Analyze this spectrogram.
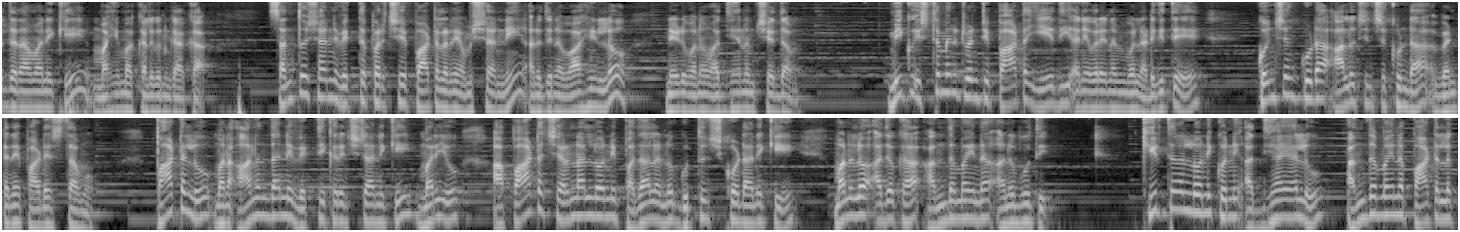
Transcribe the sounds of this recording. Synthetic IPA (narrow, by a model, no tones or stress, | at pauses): ɐd̪ːɐnaːmaːnikimɐɦimakɐluɡunɡaːkɐ̰ | sɐnt̪ɔːʂaːnːiʋjɐk̚t̪ɐpɐɾit͡ʃeːpaːʈɐlɐneːɐmʂaːnːiɐ̰nud̪inɐʋaːɦinilo̞ːne̞ːɽumɐnɐmɐd̪ʱjaːnɐmt͡ʃɛːd̪aːm | miːkuiʂʈɐmɐjnɐʈuʋɐɳʈipaːʈɐe̞ːd̪iɐnɛʋɐɾɐjnaːmimɐlnɐɽuɡit̪e̞ː | ko̞ɲt͡ʃemkuːɽaːʔa̰ːlo̞ːt͡ʃiɲt͡ʃɐkuɳɖaːʋɛɳʈɐne̞ːpaːɽɛːst̪aːmṵ | paːʈɐlumɐnɐ̰ʔaːnɐnd̪aːnːiʋjɐk̚t̪ikɐɾiɲt͡ʃɐɽaːnikimɐɾiju | a̰ːpaːʈɐt͡ʃɛɾɐɳaːlːo̞ːnipɐd̪aːlɐnuɡuɾt̪iɲt͡ʃu̥kɔːɽaːnikimɐnɐlo̞ːʔɐd̪iɔkɐʔɐ̰nd̪ɐmɐjnɐʔɐnubʱuːt̪i | kiːɾt̪ɐnɐlo̞ːniko̞nːiʔɐd̪ʱjaːjaːluɐnd̪ɐmɐjnɐpaːʈɐlɐk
